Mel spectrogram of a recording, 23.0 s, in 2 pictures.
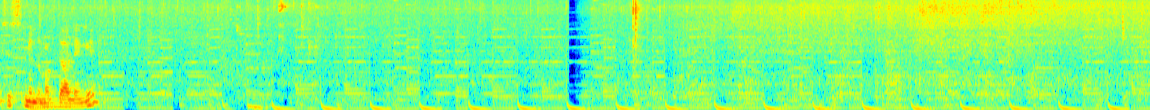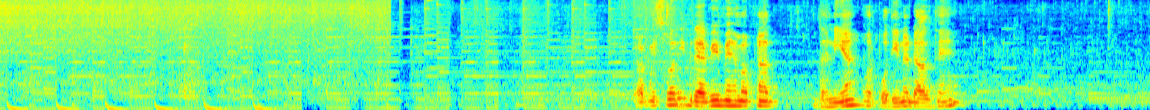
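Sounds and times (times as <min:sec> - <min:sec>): masala sizzling in a pan: 0:00.0 - 0:15.5
spatula stirring: 0:06.6 - 0:11.6.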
